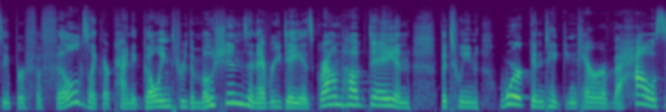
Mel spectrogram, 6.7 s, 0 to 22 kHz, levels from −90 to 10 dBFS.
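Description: Nothing goes wrong anywhere in this bit of speech, so there's no fault to point to at any moment.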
